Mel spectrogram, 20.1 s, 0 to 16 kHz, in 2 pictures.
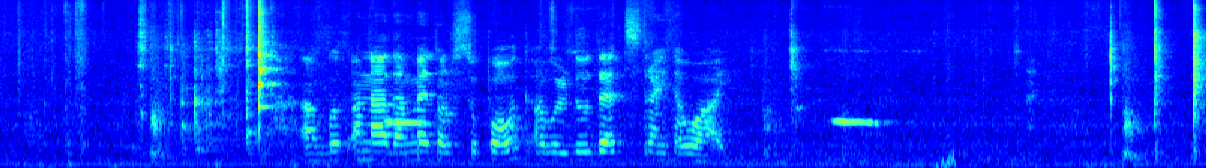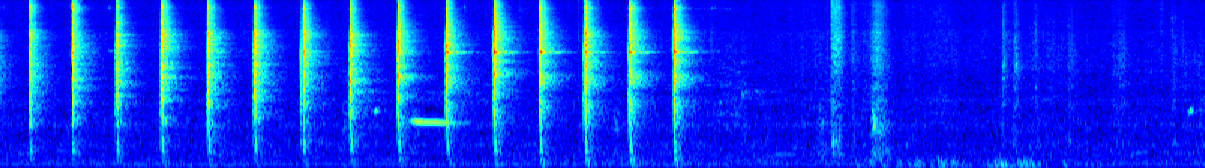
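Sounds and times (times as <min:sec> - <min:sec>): hammer striking metal: 0:09.6 - 0:15.9.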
